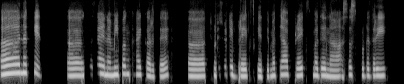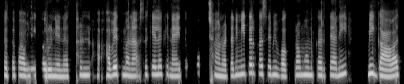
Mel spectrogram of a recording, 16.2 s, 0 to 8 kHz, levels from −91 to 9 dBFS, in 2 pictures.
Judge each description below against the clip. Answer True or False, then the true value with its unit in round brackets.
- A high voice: True (215 Hz)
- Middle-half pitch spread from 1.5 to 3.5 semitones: True (2.8 semitones)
